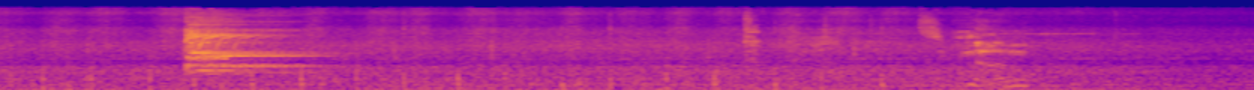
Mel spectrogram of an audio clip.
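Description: Quick running footsteps slap on pavement.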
